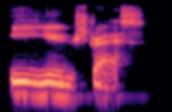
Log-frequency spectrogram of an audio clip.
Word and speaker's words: eustress: So you have, so when you say stress, this is distress, because this is this word eustress. Is that, I don't know if that's how you pronounce it. It's eustress. So distress is the bad one, you know, not eustress, which sounds like a Brexit thing.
